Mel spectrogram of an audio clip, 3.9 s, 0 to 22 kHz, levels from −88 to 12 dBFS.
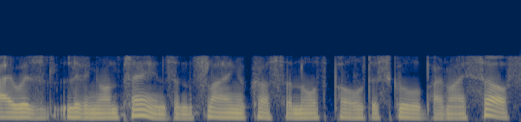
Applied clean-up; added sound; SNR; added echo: none; none; none; none.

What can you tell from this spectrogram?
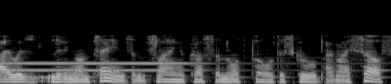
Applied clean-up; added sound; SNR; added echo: classical method log-MMSE.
